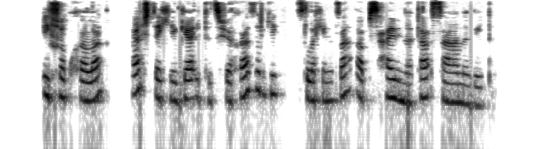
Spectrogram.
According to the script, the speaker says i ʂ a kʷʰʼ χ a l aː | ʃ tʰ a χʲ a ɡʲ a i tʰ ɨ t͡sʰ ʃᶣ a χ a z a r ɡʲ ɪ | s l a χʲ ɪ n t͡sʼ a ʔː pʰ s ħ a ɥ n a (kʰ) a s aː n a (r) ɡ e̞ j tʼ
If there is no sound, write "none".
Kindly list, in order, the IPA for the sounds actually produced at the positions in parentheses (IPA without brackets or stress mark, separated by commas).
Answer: tʰ, none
